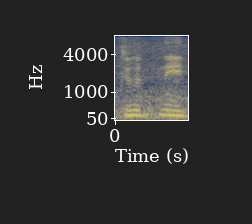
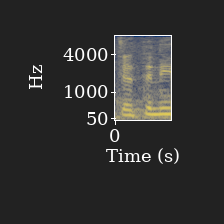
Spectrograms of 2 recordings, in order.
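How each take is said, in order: First: The first vowel sounds like a long 'oo'. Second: The first vowel sounds like a short 'a'. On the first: The speaker calls it right. "चूतनी है बोलते" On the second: The speaker calls it wrong. "चतनी नहीं है ना"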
